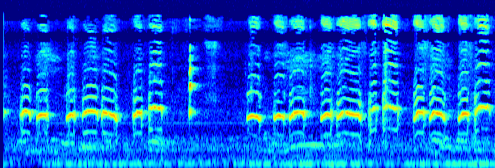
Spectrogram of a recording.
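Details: Pet cockatiel whistling a tune to a budgerigar: a chain of clear, slightly bending whistled notes, with short pauses between phrases, over a low steady hum.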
